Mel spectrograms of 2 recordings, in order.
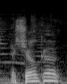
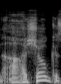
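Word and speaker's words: Ahsoka: How the hell do you pronounce her name? Let me see the name here. Ashoka.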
